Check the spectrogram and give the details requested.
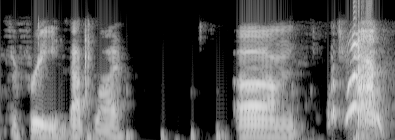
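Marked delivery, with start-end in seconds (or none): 3.2-3.9 very high squeaky put-on voice; wrong character voice. Gamer voicing game dialogue, silly high squeaky voice. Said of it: "Sorry, wrong voice".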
